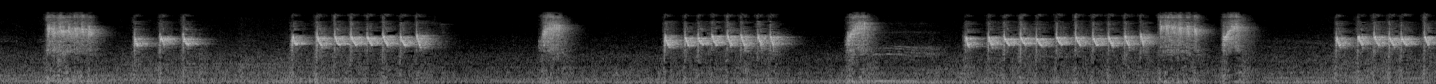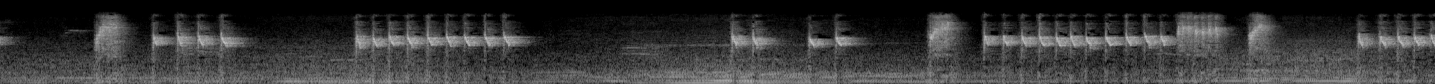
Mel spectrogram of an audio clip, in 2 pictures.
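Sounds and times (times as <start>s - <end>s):
white-rumped shama song: 0.4s - 2.2s, 2.9s - 4.5s, 5.4s - 5.8s, 6.6s - 8.8s, 9.6s - 12.6s, 13.4s - 16.9s, 17.9s - 19.7s, 21.6s - 27.2s, 27.9s - 28.6s.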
